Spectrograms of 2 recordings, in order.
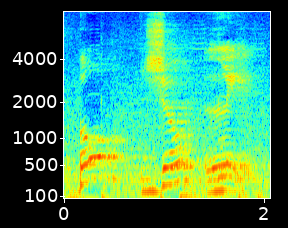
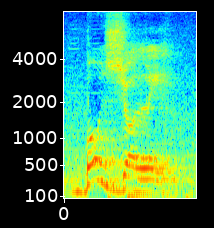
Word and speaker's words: Beaujolais: But in French, they take away the I and S and say lait. So it is Beaujolais. Beaujolais.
